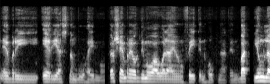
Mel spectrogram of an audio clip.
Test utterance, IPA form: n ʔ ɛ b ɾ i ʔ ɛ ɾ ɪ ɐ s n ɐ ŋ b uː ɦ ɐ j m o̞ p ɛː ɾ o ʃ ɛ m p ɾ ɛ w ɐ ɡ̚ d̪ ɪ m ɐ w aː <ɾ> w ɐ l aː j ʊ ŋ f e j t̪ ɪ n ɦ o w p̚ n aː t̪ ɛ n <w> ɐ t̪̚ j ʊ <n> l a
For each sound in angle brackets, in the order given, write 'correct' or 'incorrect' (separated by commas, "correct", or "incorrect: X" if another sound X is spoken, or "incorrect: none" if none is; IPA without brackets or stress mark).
incorrect: none, incorrect: b, incorrect: ŋ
